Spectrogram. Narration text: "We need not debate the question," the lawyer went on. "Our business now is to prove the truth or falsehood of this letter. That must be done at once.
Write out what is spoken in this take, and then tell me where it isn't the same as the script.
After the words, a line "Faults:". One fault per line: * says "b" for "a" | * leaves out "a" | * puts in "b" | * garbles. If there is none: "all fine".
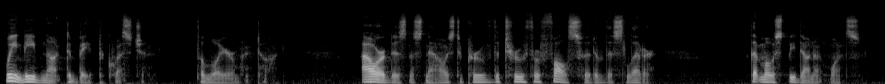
"We need not debate the question," the lawyer went on. "Our business now is to prove the truth or falsehood of this letter. That most be done at once.
Faults:
* says "most" for "must"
